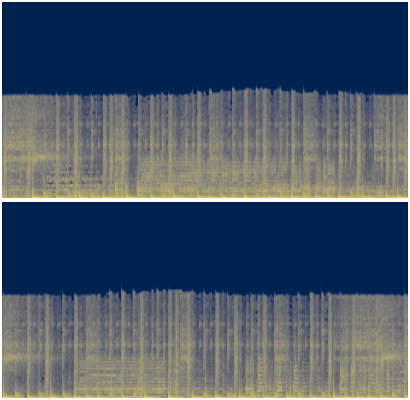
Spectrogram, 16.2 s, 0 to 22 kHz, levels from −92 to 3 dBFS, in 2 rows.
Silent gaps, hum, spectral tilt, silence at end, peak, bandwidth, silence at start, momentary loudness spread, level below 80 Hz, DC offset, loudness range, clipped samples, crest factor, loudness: none; none; -5 dB/octave; 0 s; 0 dBFS; 12.5 kHz; 0 s; 3 LU; -16 dBFS; under 0.1%; 1 LU; under 0.1%; 12 dB; -15 LUFS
